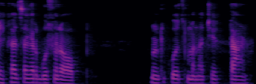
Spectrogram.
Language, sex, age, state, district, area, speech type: Goan Konkani, male, 30-45, Goa, Canacona, rural, spontaneous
